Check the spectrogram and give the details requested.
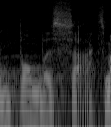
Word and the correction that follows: Bombas: Am I saying that right? Bomba socks? Is that how you say that? Anyways. Bombas socks. Okay. Well, we got that clarified, right?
